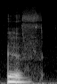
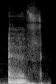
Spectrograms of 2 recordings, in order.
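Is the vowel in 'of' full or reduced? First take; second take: reduced; reduced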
